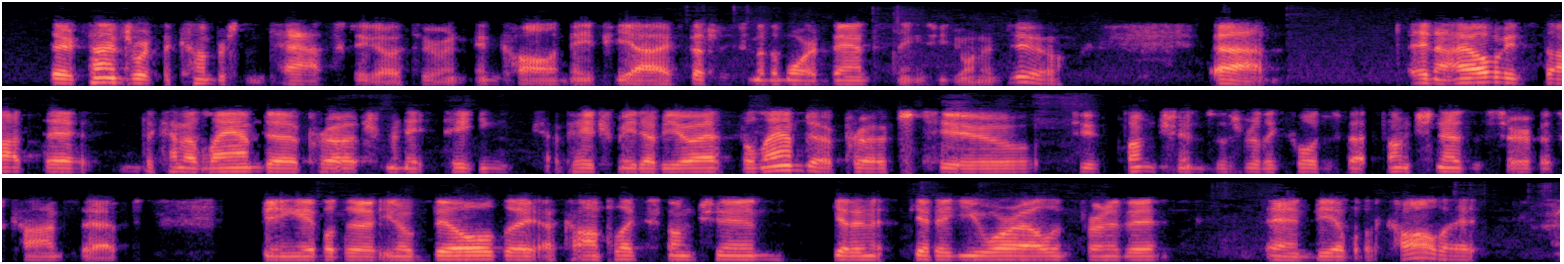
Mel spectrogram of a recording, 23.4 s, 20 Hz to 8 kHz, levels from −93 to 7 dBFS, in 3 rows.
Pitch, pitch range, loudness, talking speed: 125 Hz, 120-130 Hz, -22 LUFS, 220 wpm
